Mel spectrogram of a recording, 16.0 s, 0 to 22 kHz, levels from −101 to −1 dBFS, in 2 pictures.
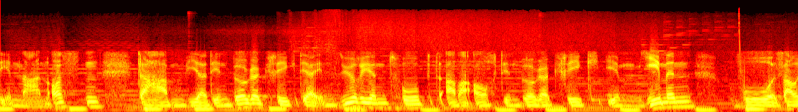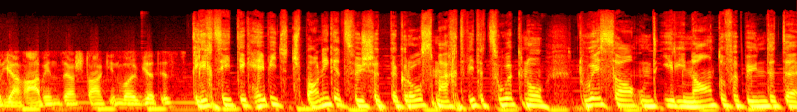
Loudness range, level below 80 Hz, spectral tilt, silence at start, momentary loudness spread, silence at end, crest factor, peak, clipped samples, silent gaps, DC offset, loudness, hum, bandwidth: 4 LU; -36 dBFS; -4.5 dB/octave; 0 s; 8 LU; 0 s; 16 dB; -6 dBFS; under 0.1%; none; under 0.1%; -21 LUFS; none; 16 kHz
